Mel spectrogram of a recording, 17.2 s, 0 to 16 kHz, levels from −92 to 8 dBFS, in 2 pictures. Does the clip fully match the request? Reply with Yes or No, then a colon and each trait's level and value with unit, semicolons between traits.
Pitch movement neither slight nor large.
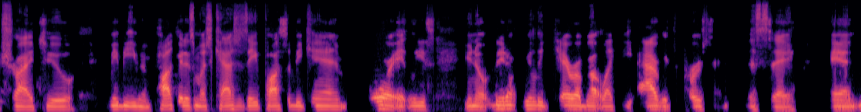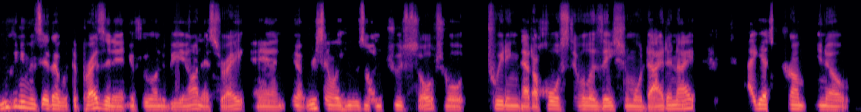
No: narrow, 2.3 semitones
